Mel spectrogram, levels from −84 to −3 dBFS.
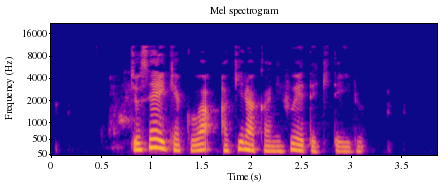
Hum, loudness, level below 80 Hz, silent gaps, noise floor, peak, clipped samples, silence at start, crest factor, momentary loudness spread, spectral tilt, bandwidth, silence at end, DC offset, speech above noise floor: none; -23 LUFS; -66 dBFS; none; -73 dBFS; -4 dBFS; under 0.1%; 0.7 s; 22 dB; 12 LU; -6 dB/octave; 11.5 kHz; 0.75 s; under 0.1%; 50 dB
